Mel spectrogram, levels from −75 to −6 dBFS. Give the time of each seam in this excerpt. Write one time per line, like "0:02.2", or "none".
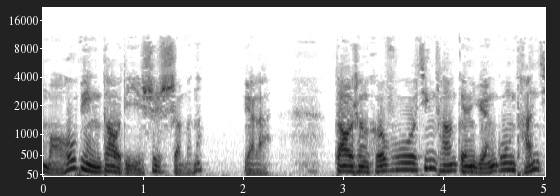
0:01.7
